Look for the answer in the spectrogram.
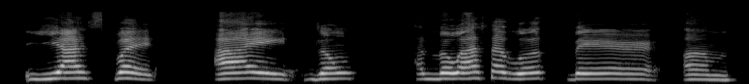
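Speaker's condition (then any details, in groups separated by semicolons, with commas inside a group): Cerebral palsy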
